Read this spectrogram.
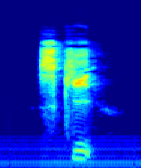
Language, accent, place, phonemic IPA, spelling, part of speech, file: French, France, Lyon, /ski/, skis, noun, LL-Q150 (fra)-skis.wav
- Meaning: plural of ski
